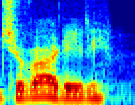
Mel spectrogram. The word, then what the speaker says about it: Gerard Eady: Just my name, Gerard Eady.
